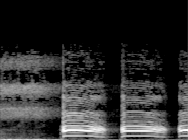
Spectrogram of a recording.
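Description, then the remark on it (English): Three loud, harsh crow caws in steady succession, each drawn out, following a brief low rumble at the start; crows answering a person's crow whistle during a morning feeding. “And they're talking back. He's answering me back.”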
